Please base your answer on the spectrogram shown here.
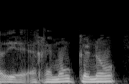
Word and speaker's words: Raymond Queneau: El escritor francés, no es por agrandarme, lo voy a pronunciar a la francesa, Raymond Queneau, decía que cuidado, algo así, decía cuidado con sacar esas cosas que llamás defectos.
